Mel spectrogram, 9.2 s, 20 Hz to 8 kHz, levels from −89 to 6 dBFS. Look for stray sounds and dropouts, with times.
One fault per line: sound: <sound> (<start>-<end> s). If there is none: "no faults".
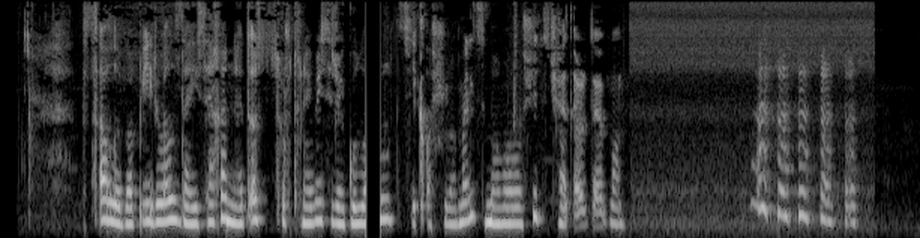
sound: dropout (3.6-3.8 s)
sound: laugh (7.5-8.6 s)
